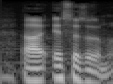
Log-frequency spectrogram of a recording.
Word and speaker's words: Gnosticism: And we would spell that word G-N-O-S-T, Gnosticism, okay? Gnosticism.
